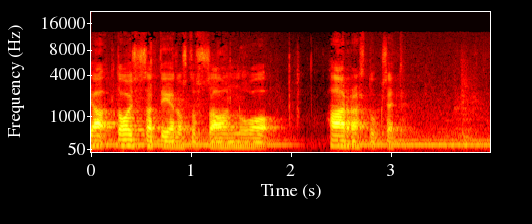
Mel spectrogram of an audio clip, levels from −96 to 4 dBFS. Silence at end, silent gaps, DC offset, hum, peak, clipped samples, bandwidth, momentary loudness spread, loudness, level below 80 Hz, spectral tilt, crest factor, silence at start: 0 s; none; under 0.1%; none; -2 dBFS; under 0.1%; 13 kHz; 19 LU; -22 LUFS; -64 dBFS; -4.5 dB/octave; 22 dB; 0 s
